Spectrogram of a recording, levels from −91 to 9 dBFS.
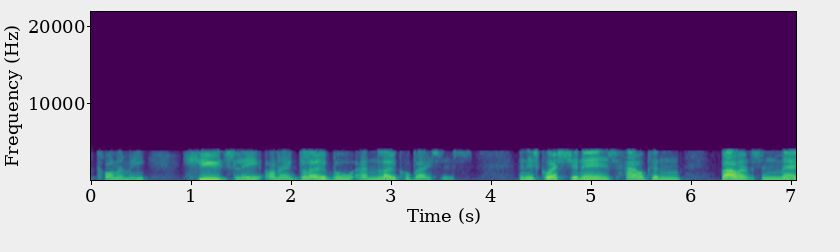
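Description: No technical faults can be heard in the speech.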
